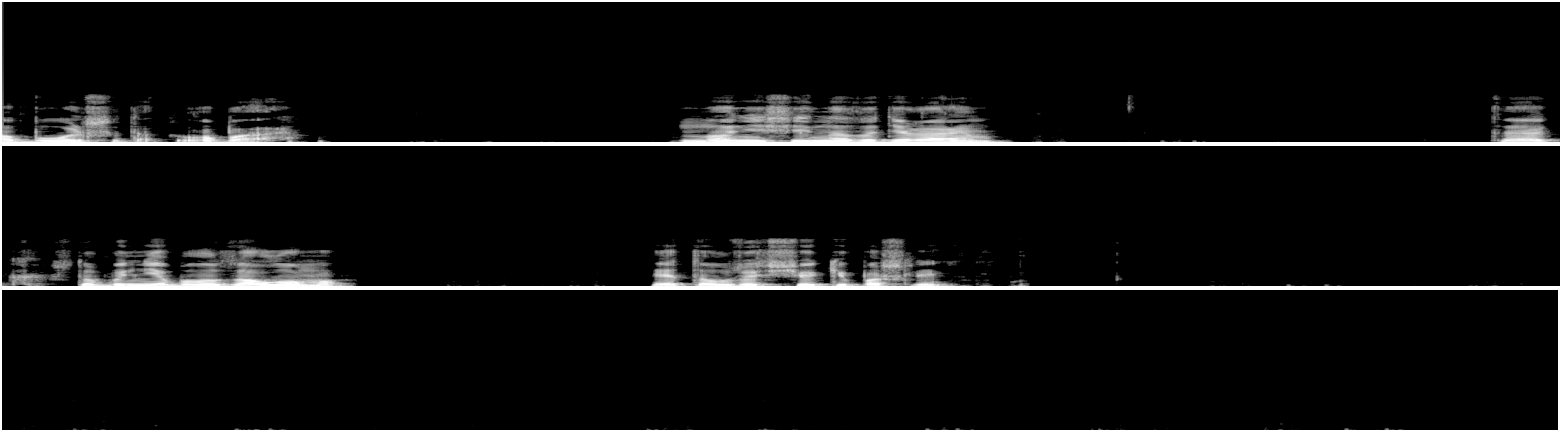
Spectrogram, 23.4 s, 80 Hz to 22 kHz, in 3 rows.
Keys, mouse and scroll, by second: 0.2 middle click, 1.4 g, 3.2 click, 3.8 g, 4.6 click, 5.2 click, 8.3 click, 9.3 g, 10.5 click, 11.3 g, 12.5 click, 13.0 middle click, 14.3 g, 15.0 click, 15.9 click, 16.7 g, 19.4 click, 20.2 g, 21.8 click, 22.4 g.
